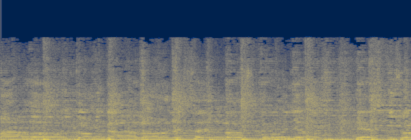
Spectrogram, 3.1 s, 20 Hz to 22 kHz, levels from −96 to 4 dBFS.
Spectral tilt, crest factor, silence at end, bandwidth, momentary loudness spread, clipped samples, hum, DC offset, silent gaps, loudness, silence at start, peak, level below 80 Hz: -4 dB/octave; 12 dB; 0 s; 16.5 kHz; 1 LU; under 0.1%; none; under 0.1%; none; -16 LUFS; 0 s; -4 dBFS; -24 dBFS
